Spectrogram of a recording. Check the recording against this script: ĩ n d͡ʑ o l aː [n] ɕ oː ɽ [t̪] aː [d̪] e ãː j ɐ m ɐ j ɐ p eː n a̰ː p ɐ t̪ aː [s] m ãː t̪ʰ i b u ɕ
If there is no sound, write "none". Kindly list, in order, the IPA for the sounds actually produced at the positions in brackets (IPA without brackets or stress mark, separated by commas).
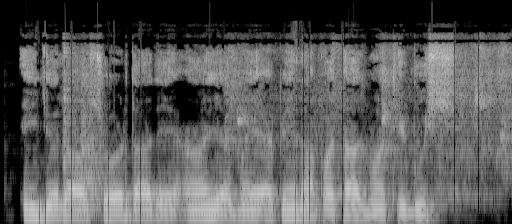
none, d̪, d̪, z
